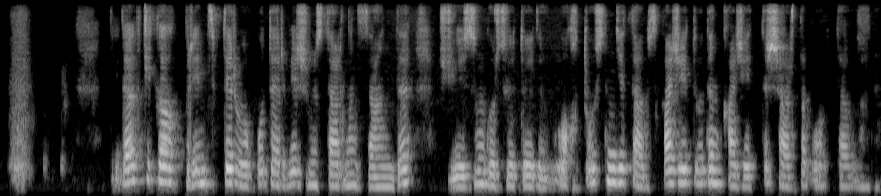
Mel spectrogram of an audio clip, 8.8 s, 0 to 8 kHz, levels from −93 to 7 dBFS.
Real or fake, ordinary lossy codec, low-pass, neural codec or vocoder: fake; none; 7.2 kHz; vocoder, 44.1 kHz, 128 mel bands every 256 samples, BigVGAN v2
